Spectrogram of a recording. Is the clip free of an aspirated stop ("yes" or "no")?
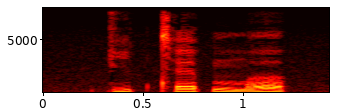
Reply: no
